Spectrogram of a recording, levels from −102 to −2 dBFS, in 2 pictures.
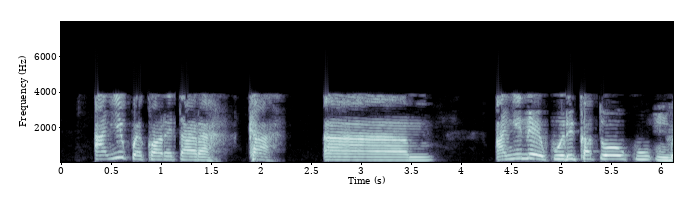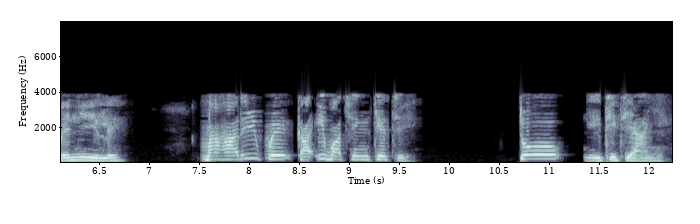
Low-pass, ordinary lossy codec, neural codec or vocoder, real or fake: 7.2 kHz; AAC, 16 kbps; none; real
